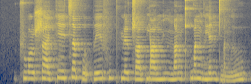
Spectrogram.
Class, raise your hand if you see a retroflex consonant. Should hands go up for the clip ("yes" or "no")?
yes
